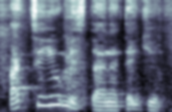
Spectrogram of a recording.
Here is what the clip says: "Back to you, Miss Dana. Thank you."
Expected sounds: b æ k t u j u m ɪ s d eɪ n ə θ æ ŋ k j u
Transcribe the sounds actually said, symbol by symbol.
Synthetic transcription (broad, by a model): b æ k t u j u m ɪ s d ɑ n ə t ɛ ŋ k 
